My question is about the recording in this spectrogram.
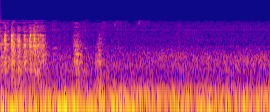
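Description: Wind rumbling on the microphone, with a couple of faint short sounds about half a second in.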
